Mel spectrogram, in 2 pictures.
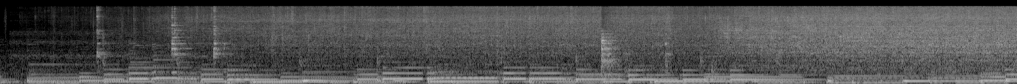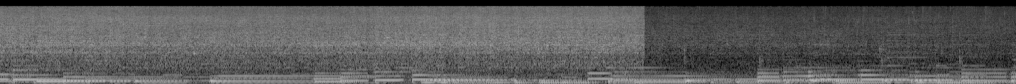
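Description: Chicken thigh pieces sizzling in a cast-iron pan, with a few sharp clicks in the first six seconds. The sizzle grows louder about seven seconds in and drops off abruptly a few seconds before the end.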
